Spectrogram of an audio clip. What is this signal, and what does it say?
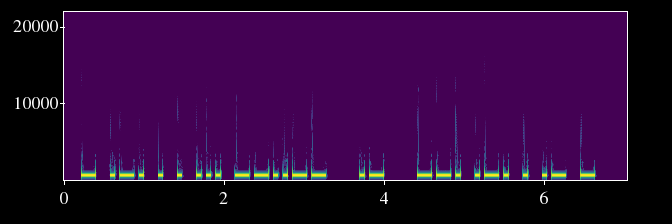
Morse code, heard as a keyed tone, about 20 wpm, 700 Hz. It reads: TREES, A GREAT
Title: A Sound Of Thunder 20wpm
